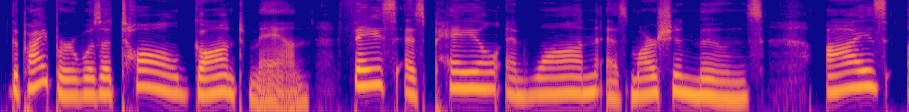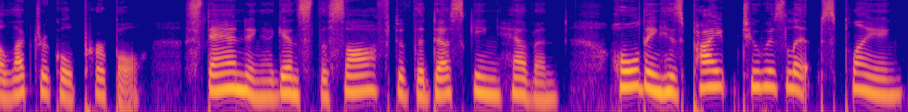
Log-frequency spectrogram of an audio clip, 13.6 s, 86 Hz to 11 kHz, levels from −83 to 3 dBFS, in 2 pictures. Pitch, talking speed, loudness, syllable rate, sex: 200 Hz, 145 wpm, -20 LUFS, 3.7 syllables/s, female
